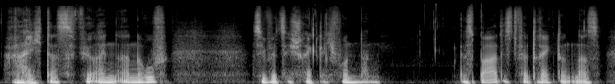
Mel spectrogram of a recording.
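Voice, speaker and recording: Deep gravelly man reading a story. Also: a little mellow, no room sound. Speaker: audiobook reader. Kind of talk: reading a novel aloud in first person.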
